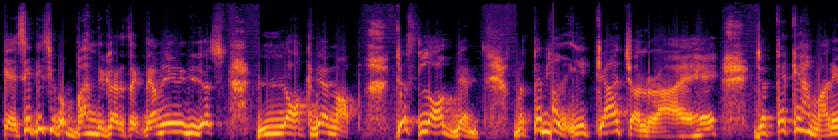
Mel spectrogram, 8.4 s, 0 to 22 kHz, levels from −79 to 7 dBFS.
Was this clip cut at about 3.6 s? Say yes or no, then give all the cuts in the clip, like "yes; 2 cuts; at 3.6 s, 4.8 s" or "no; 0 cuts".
no; 0 cuts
